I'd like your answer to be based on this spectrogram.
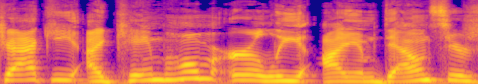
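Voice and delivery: ordinary delivery

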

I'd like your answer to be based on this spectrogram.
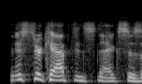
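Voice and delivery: usual speaking voice

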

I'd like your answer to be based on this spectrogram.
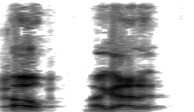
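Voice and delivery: put-on annoyed tone. Retelling a cast member's reply to engagement talk: imitating someone annoyed. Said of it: "Venita is so fucking annoyed at this point".

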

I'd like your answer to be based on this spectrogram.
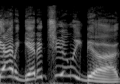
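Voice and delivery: grating, very high-pitched, annoying cartoon hero voice. Describing the old Sonic cartoon's voice acting, doing the Sonic voice. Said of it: "that fucking annoying Sonic voice".

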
